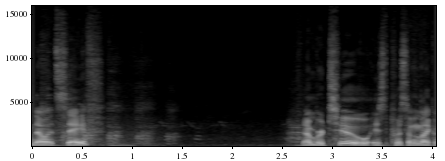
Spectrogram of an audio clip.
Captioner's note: chicken clucks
